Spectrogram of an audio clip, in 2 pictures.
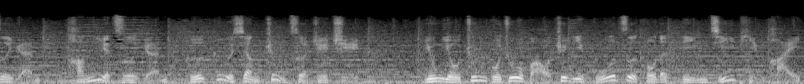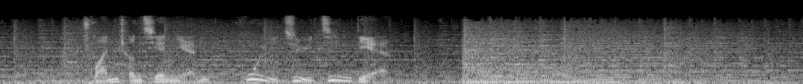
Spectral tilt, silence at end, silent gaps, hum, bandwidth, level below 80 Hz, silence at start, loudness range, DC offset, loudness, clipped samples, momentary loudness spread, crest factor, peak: -5.5 dB/octave; 0 s; none; none; 10.5 kHz; -28 dBFS; 0 s; 6 LU; under 0.1%; -15 LUFS; under 0.1%; 13 LU; 14 dB; 0 dBFS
